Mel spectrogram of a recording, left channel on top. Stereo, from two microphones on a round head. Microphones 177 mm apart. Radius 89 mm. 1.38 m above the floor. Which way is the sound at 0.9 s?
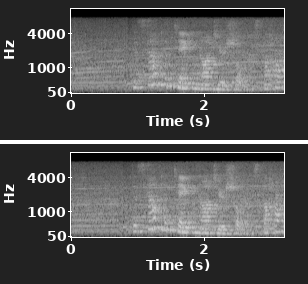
40° right (ahead or behind).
